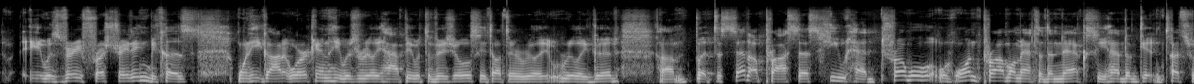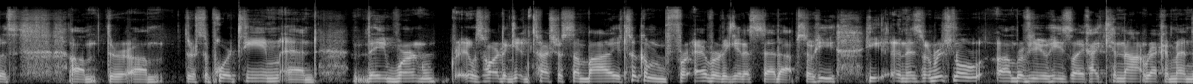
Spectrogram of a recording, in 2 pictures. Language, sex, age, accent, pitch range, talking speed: English, male, 30-49, American, 130-145 Hz, 210 wpm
